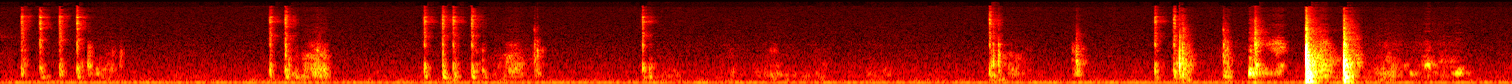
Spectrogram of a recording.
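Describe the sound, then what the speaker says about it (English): Scattered computer keyboard typing and mouse clicks while playing Minecraft, sparse at first then denser bursts, close by over a steady low electrical hum. "I'm sorry if you guys can hear my keyboard and my mouse."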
